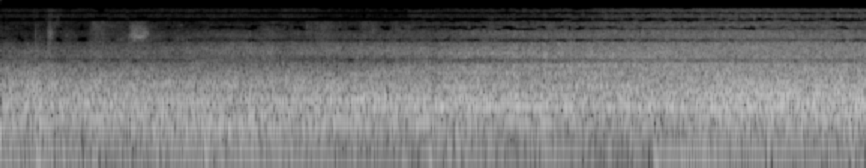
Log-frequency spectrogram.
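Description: A pack of race cars roars past with loud, droning engines.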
